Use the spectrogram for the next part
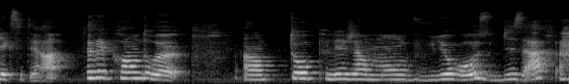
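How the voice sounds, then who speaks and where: A woman talking through a makeup tutorial in a chatty way, with many fillers. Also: a little high. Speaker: beauty YouTuber. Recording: echoey room.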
